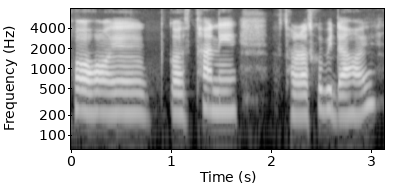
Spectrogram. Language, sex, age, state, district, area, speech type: Assamese, female, 45-60, Assam, Darrang, rural, spontaneous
